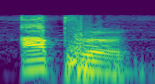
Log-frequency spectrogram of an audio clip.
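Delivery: Apple said carefully as "AH-pol"; Apple with a clear final "l"; English pronunciation demo. Shown as a demonstration. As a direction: model Apple for learners, open "ah" first. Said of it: "cuando pronunciamos manzana".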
